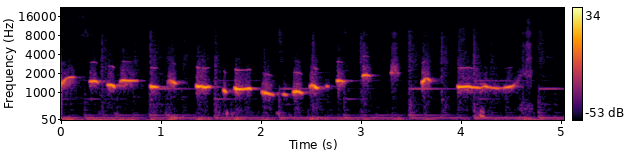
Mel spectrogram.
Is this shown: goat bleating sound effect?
no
